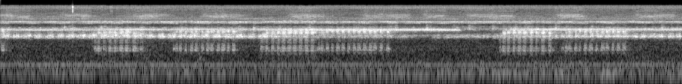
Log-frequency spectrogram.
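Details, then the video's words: Night frog chorus, said to summon rain. Croaking comes in pulsed, grating bursts, several back to back then a gap, set against steady high insect droning. "SUARA KODOK KATAK | Panggil Hujan"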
